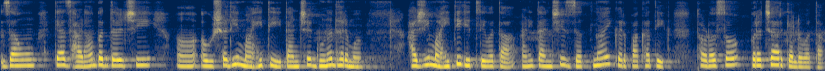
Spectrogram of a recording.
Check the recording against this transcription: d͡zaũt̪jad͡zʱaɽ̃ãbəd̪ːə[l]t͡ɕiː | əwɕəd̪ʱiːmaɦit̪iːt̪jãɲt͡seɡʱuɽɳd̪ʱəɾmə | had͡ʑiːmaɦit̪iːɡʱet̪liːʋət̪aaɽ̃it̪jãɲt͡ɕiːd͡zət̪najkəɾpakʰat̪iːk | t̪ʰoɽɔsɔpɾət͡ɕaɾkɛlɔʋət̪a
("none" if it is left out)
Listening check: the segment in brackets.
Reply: l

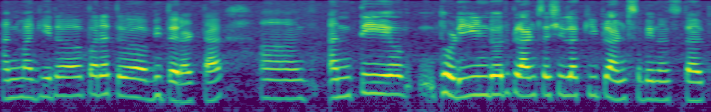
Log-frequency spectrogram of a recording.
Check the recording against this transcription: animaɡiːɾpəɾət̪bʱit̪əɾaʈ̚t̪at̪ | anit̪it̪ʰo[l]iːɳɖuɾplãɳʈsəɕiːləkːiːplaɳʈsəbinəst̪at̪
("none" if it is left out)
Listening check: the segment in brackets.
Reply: ɽ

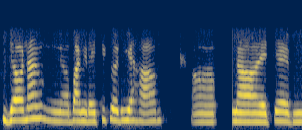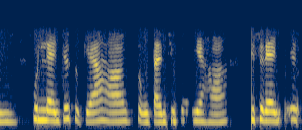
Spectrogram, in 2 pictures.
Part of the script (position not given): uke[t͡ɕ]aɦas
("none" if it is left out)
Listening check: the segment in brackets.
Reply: none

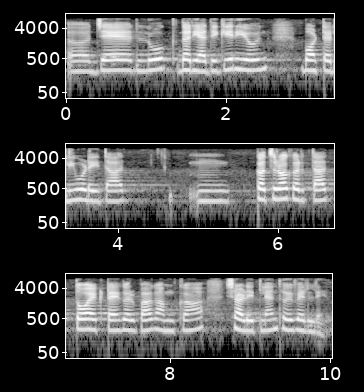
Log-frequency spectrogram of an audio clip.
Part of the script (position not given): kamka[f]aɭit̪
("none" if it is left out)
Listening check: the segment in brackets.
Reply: ɕ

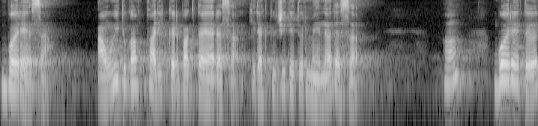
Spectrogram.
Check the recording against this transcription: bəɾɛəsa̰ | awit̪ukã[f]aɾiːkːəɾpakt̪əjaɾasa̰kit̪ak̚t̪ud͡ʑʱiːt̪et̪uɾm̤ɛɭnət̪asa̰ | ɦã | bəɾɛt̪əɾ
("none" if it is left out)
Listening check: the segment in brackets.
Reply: f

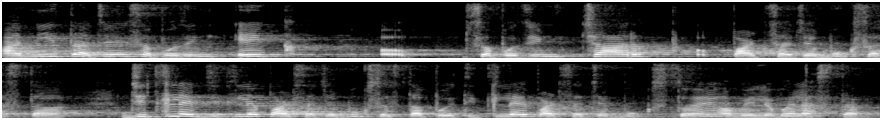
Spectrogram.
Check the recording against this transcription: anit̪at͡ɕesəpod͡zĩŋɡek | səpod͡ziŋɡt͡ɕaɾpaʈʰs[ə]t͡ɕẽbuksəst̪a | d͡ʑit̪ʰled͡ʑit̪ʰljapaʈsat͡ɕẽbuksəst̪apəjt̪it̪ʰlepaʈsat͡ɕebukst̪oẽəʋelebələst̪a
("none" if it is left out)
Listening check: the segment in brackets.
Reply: a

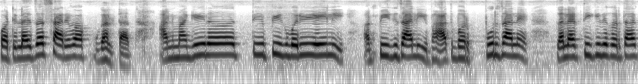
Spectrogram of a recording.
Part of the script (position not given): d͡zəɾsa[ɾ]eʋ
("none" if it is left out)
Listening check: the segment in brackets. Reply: ɾ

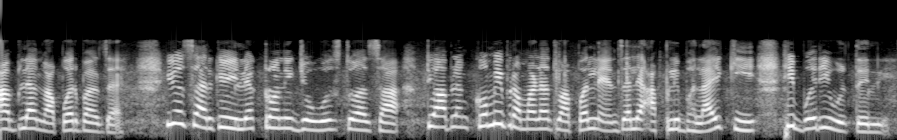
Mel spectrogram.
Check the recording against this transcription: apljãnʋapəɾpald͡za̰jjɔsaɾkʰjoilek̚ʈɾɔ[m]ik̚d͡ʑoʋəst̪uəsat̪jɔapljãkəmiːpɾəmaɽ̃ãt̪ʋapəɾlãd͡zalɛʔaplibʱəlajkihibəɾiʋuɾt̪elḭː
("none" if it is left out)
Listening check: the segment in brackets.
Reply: n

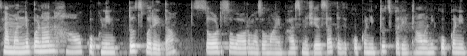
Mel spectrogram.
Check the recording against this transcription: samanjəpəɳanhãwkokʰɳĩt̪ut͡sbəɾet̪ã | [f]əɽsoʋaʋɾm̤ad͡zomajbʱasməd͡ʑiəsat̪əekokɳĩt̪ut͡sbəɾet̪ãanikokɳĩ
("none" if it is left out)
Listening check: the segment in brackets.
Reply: s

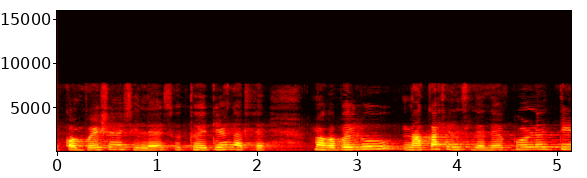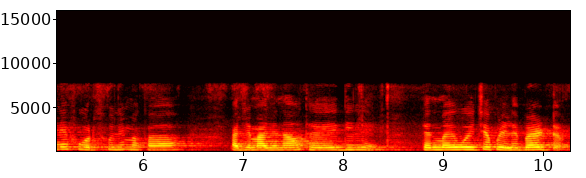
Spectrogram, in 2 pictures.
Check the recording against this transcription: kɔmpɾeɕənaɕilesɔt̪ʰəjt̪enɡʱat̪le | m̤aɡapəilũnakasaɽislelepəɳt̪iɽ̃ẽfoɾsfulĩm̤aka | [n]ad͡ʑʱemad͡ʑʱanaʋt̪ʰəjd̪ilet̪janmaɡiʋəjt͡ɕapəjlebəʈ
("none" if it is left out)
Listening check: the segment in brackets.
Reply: m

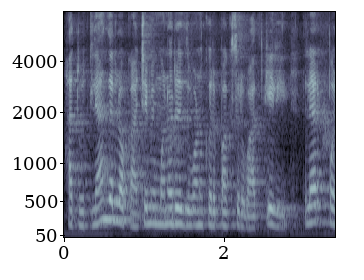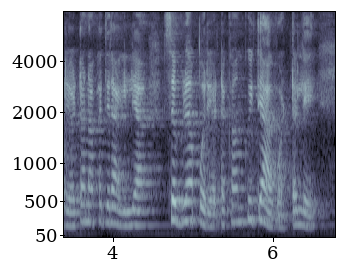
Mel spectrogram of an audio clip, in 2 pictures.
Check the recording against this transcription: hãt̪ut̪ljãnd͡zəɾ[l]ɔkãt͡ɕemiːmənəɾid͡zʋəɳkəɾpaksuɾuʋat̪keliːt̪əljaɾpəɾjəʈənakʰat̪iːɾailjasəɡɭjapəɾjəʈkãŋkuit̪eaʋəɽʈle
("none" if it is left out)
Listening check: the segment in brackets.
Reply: l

